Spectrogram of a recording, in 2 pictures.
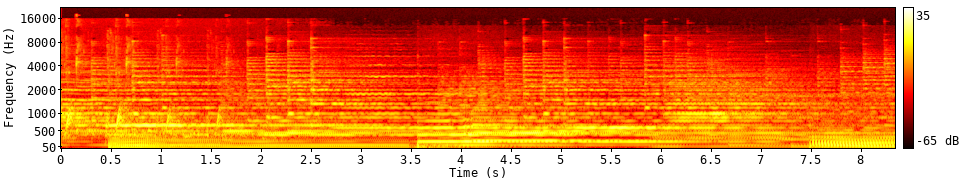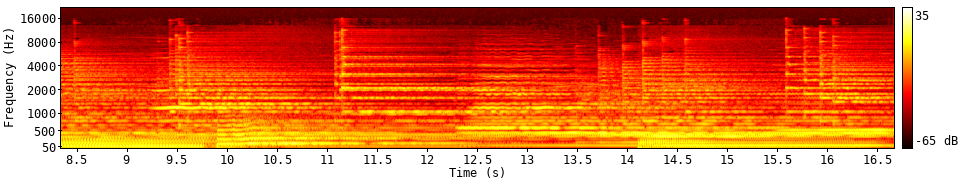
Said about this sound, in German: Indrischer stieg also ins Wasser, holte tief Luft und tauchte mit der Schlange in den Teich hinab.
